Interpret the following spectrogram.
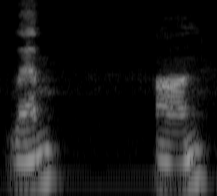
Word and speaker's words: lemon: you have lemon okay the vowel that's making the unexpected sound is the O again it's saying it lemon okay to figure out which syllable was louder put your hand under your chin and say the word again lemon notice how your chin hits her hand for the first syllable okay for this one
